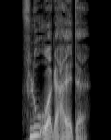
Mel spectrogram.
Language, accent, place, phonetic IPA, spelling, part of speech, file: German, Germany, Berlin, [ˈfluːoːɐ̯ɡəˌhaltə], Fluorgehalte, noun, De-Fluorgehalte.ogg
- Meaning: nominative/accusative/genitive plural of Fluorgehalt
